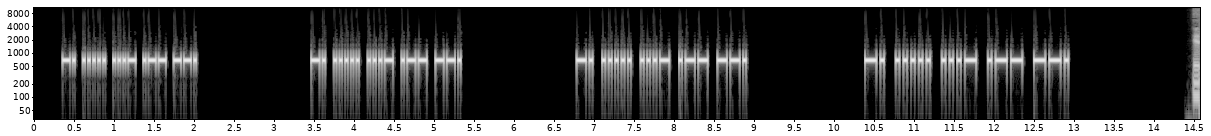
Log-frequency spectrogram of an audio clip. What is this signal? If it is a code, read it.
Morse code, heard as a keyed tone, about 30 wpm, 700 Hz. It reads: N5VWG N5VWG N5VWG N5VWG
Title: Speed Racing - USA Call Signs 25wpm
